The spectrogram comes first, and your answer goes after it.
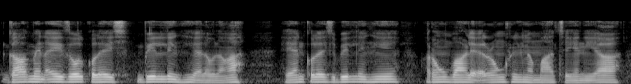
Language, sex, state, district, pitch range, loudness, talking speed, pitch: Mizo, male, Mizoram, Aizawl, 105-120 Hz, -19 LUFS, 220 wpm, 115 Hz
